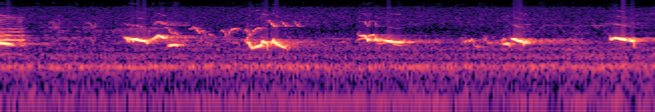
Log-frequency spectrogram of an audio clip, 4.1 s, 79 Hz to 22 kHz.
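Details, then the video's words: Northern mockingbird singing in Savannah, New York on 23 May 2021, giving many varied sounds: short slurred whistled phrases near mid-high pitch, about five bursts spaced roughly every 0.7 seconds, with a steady low hum underneath. "Northern mockingbird Mimus polygottos video, making many sounds"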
